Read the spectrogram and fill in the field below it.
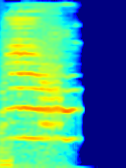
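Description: A cat gives one drawn-out, high meow that lasts under a second and then cuts off abruptly into silence.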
